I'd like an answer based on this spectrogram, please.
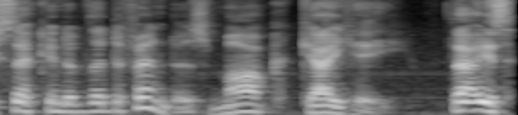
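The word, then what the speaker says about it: Guéhi: Mark Gahhee. That is how that's pronounced. spelled gu u e h i with an accent over the e, which is very weird, but we'll get to it. Anyway, Mark Ghee, a fine central defender in his own right,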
